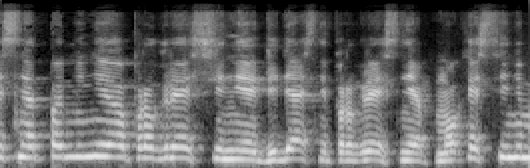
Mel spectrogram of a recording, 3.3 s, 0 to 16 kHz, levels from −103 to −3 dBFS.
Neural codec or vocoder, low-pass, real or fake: none; 14.4 kHz; real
